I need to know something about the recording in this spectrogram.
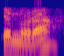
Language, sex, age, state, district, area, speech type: Telugu, male, 18-30, Telangana, Mancherial, rural, conversation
